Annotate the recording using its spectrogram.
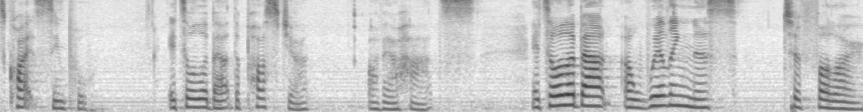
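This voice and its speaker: In a very clean recording with a silent background, a woman speaks fairly slowly with long, frequent pauses and big swings in loudness. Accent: Australian. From Australia. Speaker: guest preacher. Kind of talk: sermon. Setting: church. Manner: animated.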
